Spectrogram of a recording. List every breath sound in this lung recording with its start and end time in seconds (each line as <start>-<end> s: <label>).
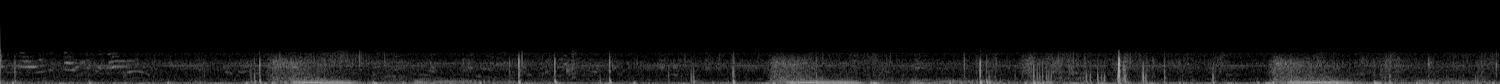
2.40-3.68 s: inhalation
2.90-3.68 s: rhonchi
3.69-6.23 s: exhalation
7.66-8.68 s: inhalation
7.82-8.71 s: rhonchi
12.76-13.62 s: inhalation
12.76-13.62 s: rhonchi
